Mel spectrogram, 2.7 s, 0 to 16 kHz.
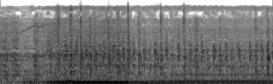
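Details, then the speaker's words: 2007 Audi B7 RS4 4.2L, used replacement engine from a fire-damaged wreck. After about 1 km at 100 km/h, restarted at a gas station: a sharp, regular knock keeps pace with the idle. Rod knock. "And I started to hear a noise at the end of that 1 kilometer, almost like a squealing or a knocking."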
